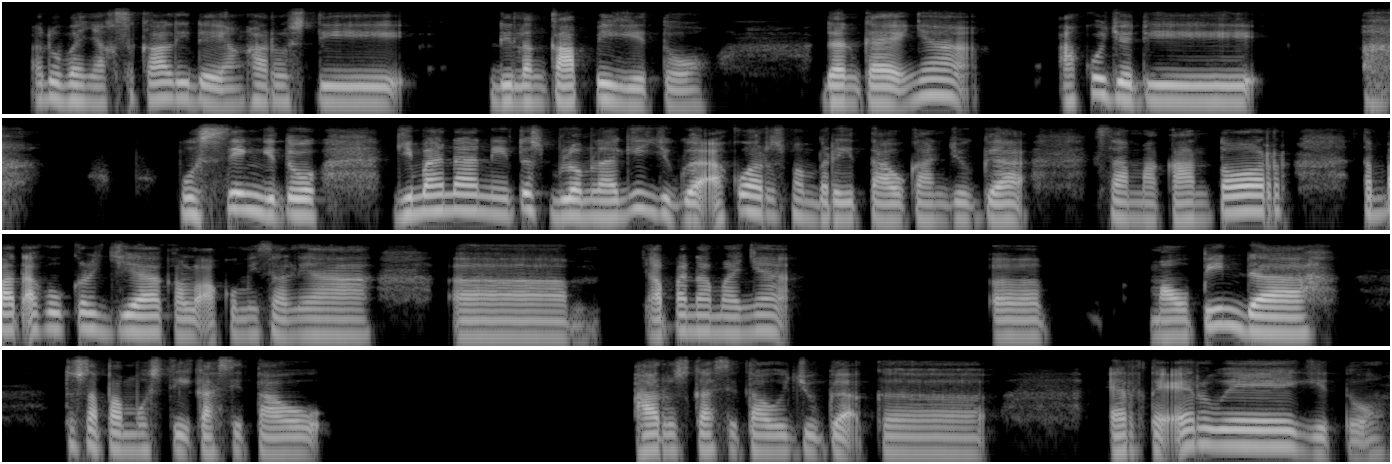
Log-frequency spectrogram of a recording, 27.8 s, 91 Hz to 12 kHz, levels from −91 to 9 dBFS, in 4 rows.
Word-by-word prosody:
aduh 175 0 -1
banyak 155 -3 -2
sekali 180 0 -1
deh 155 -4 +1
yang 145 - -7
harus 160 0 -4
di 155 -1 -1 0.4
dilengkapi, 160 -1 +3
gitu. 135 0 -5 0.5
Dan 160 -1 +3
kayaknya 160 +8 +2 0.5
aku 165 +7 -1
jadi, 160 - +1 0.5
eh, - - -6 0.8
pusing, 205 +3 +3
gitu, 180 -1 +5 0.4
gimana, 210 +4 +4
nih? 195 -3 -2
Terus 220 -5 +2
belum 175 0 +5
lagi 170 +8 0
juga 160 -6 +3
aku 215 - +1
harus 185 -4 +2
memberitahukan 155 -2 -2
juga 150 0 0 0.4
sama 155 -3 -3
kantor 195 +8 +4 0.3
tempat 185 0 +4
aku 195 +1 0
kerja 180 -3 +2
kalau 150 -1 -1
aku 160 - -3
misalnya, 150 -1 -3 0.4
eee, 140 -1 -1 0.4
apa 150 +5 +1
namanya, 175 0 -3 1.1
eee, 145 0 -1 0.6
mau 145 +1 +3
pindah, 180 -8 +5 0.7
terus, 190 0 -1
apa 165 -2 +3
musti 155 -1 -6
kasih 145 +2 -4
tau 140 0 -1 1.5
harus 155 0 +1
kasih 155 0 -3
tau 150 -1 -1
juga 140 -1 -2
ke 140 -1 -5 0.9
RT, 150 +1 -2 0.2
RW, 190 -1 +1 0.4
gitu. 135 -1 -8
160 Hz, 115 wpm, -27 LUFS, 150-180 Hz, 1.5 s, gitu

